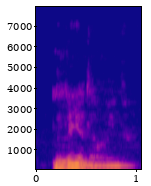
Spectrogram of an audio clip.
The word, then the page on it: leonine: British English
